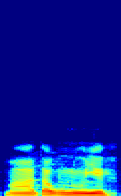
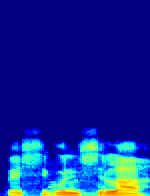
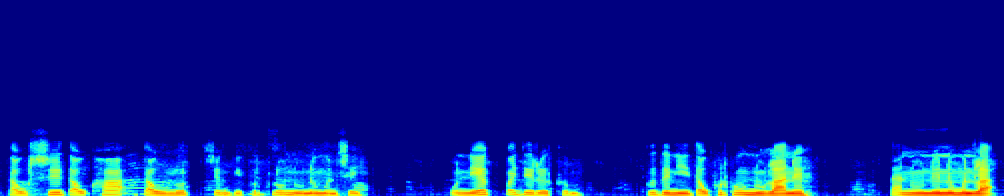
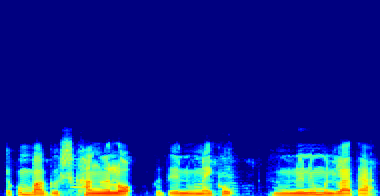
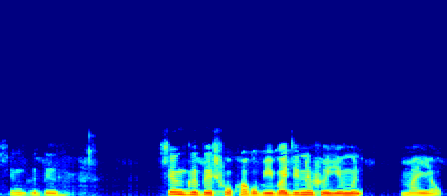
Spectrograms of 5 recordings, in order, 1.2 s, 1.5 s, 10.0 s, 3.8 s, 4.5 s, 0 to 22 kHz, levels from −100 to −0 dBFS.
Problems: constant background noise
